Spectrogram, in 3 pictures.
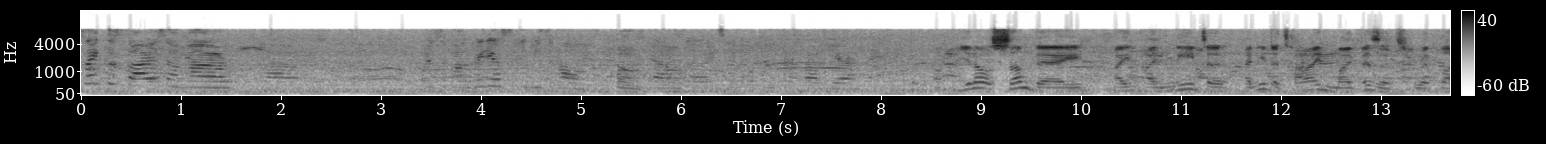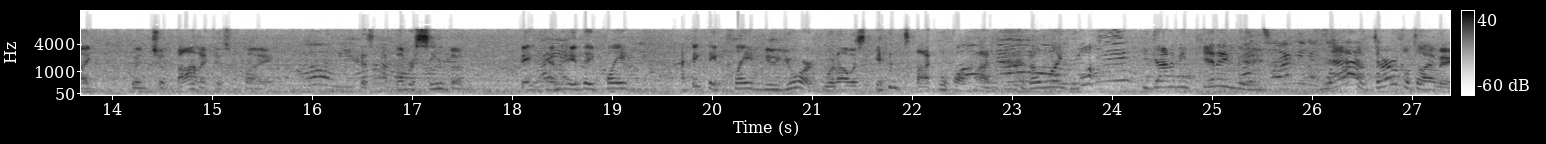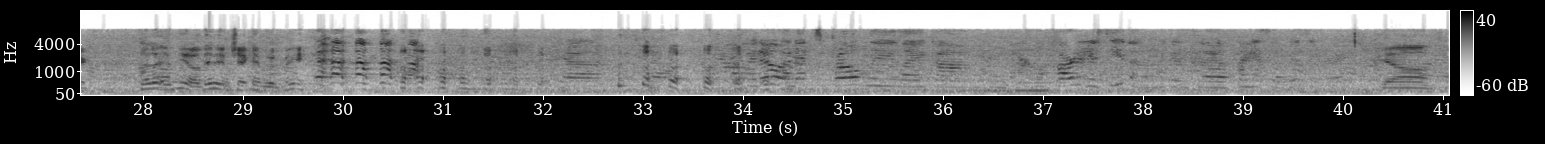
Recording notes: Our Interview LIVE at Passport to Taiwan. Podcasting booth at Passport to Taiwan. This is the first of several live interviews we recorded at our outdoor on-location podcasting booth. Some of the people who walked by and stopped by to say hello. We were also thrilled to meet and talk to some of our listeners who stopped by our booth.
